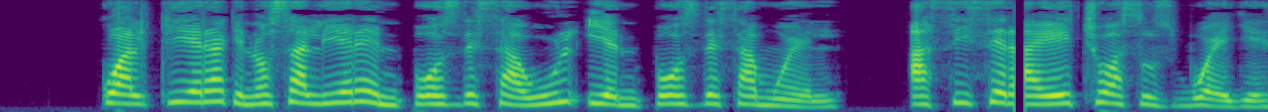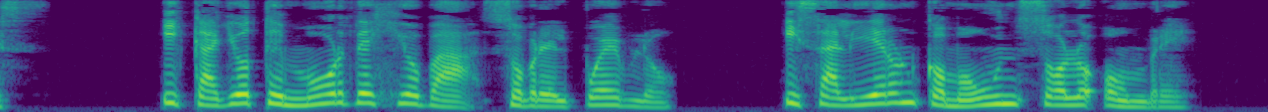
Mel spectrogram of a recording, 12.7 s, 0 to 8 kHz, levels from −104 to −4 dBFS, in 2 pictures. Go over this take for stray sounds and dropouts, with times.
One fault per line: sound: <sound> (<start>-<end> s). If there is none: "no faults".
sound: dropout (5.1-5.1 s)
